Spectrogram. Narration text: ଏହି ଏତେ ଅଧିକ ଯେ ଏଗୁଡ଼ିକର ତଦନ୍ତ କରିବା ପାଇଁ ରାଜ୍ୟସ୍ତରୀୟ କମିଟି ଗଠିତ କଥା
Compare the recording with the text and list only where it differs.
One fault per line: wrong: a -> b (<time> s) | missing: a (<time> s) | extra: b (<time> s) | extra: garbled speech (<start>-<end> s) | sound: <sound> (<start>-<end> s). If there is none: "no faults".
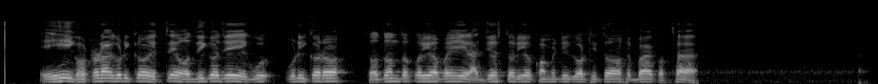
extra: ଘଟଣାଗୁଡ଼ିକ (0.8 s)
extra: ହେବା (6.2 s)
